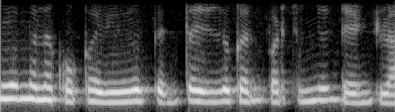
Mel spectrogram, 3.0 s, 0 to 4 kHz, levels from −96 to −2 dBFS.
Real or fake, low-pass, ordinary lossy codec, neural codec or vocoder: fake; 3.6 kHz; none; codec, 16 kHz, 2 kbps, FunCodec, trained on Chinese and English, 25 frames a second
